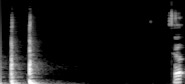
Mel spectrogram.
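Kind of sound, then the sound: household object, knocking on a door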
